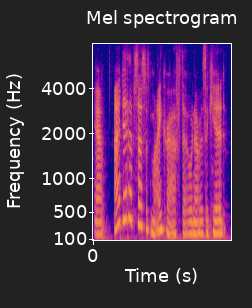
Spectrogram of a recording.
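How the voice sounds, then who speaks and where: A woman's voice: fairly low pitch, sing-song, fast talker, no echo, studio quality. A young adult woman, a guest on a livestream, chatting casually and giggling at herself. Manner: giggly, chatty, self-deprecating.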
